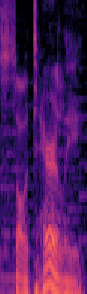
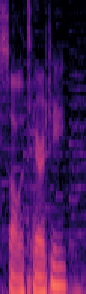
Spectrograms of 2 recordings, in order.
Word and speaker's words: Solitarity: I think I often mispronounce it and say Soldier Stands Solitarily. It's Solitarity? Okay.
